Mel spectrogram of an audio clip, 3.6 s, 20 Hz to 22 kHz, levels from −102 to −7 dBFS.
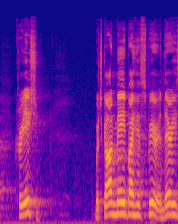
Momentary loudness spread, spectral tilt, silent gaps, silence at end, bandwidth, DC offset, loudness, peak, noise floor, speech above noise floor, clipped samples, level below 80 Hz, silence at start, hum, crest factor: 16 LU; -3.5 dB/octave; none; 0 s; 16 kHz; under 0.1%; -26 LUFS; -10 dBFS; -63 dBFS; 37 dB; under 0.1%; -64 dBFS; 0.35 s; none; 18 dB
